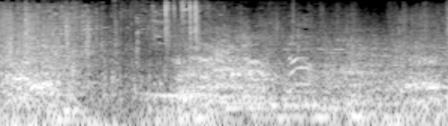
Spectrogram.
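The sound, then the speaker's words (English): Glass of a gyrosphere shattering in the jaws of the Indominus dinosaur: loud, dense crunching and crackling of breaking glass fills the whole stretch over a low rumble. “They flee as the Indominus breaks the glass from her jaws.”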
